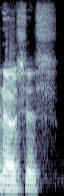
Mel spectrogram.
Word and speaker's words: gnosis: straight up gnosis roll your gnosis the G is silent I know I know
